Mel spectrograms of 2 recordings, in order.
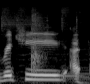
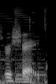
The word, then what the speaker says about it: Ritchea: Yes, it's a popular pronunciation. I get Ritchea, I get Ritchie, and the list can go on. – Yeah. – So, the appropriate pronunciation is Ritchea.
